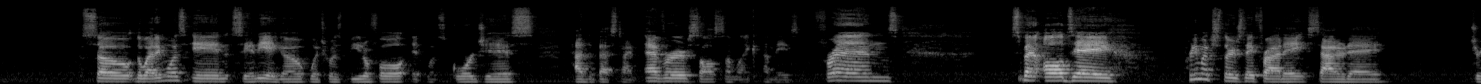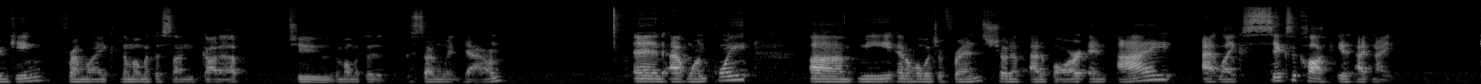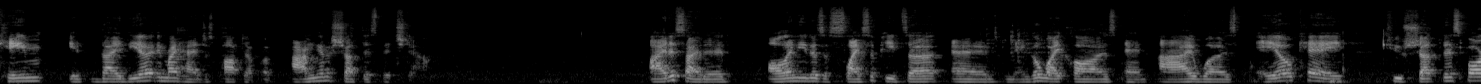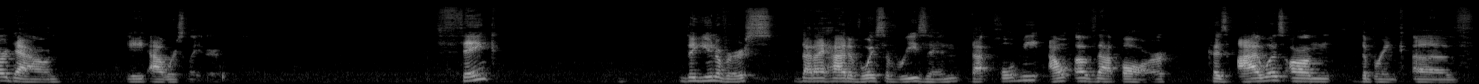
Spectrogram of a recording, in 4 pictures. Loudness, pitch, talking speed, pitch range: -30 LUFS, 130 Hz, 140 wpm, 120-150 Hz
